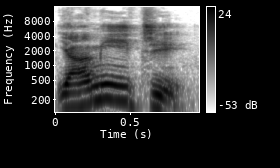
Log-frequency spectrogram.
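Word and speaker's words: 闇市: 발음은 야미이찌 뜻은 그렇죠.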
